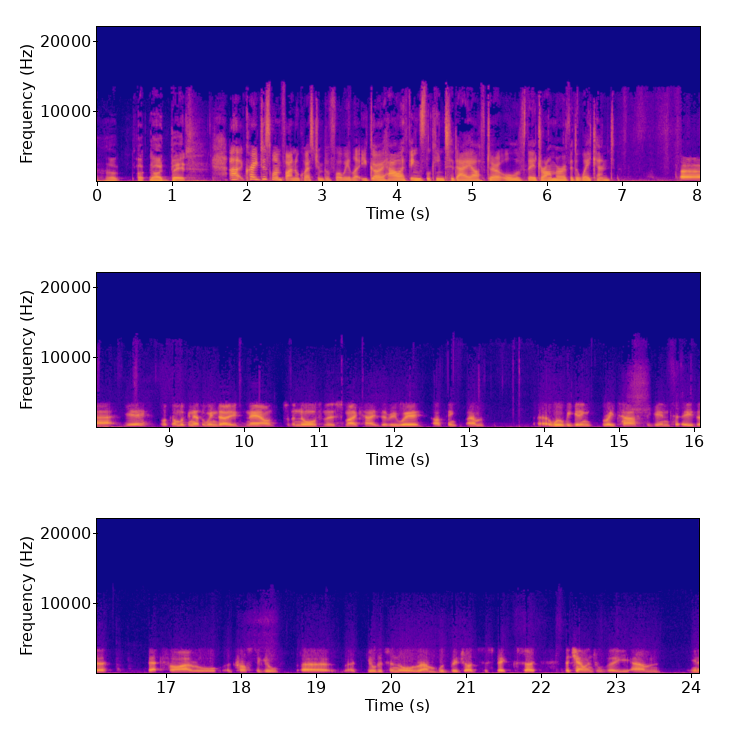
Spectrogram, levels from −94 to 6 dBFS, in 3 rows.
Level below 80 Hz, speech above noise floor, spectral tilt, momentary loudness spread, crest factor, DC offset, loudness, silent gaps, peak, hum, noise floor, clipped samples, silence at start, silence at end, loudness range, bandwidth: -42 dBFS; 29 dB; -4.5 dB/octave; 10 LU; 18 dB; under 0.1%; -22 LUFS; none; -4 dBFS; none; -50 dBFS; under 0.1%; 0 s; 0 s; 4 LU; 13.5 kHz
